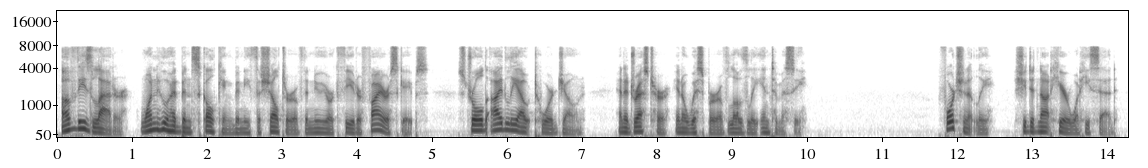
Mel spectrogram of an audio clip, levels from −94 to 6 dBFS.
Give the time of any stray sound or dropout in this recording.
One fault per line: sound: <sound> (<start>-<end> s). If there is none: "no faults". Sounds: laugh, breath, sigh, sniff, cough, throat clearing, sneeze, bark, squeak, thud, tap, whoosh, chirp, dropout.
no faults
